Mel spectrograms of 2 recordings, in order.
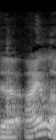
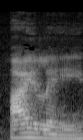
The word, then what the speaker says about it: Islay: Roy calm ok and Isla also looks a little unusual when you look at the word is LA why when I first saw that I thought I lay or is laying in fact isla is the connect the correct pronunciation ok let's move on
